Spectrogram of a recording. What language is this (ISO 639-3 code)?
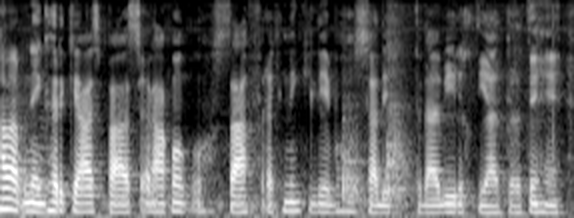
urd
